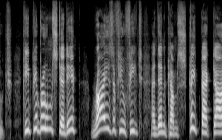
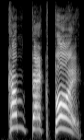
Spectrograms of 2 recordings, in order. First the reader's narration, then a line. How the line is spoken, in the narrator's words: she shouted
